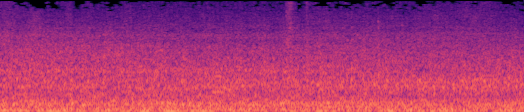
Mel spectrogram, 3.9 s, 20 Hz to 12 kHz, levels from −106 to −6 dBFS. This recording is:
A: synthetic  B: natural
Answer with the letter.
B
